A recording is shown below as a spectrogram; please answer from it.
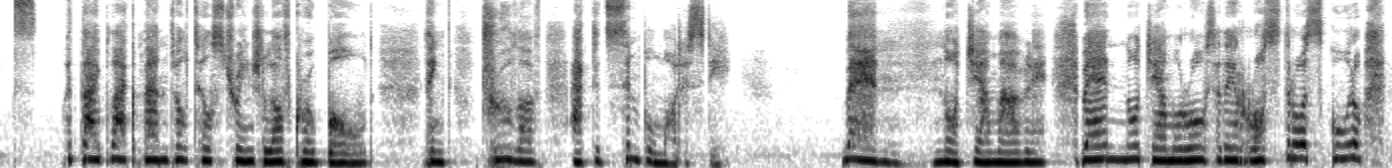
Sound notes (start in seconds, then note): none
